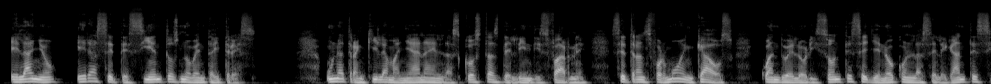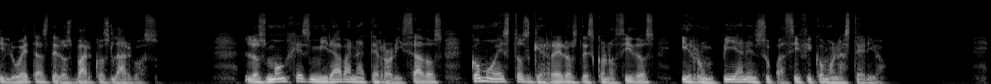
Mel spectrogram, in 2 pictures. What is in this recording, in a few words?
Practice your Spanish speaking skills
